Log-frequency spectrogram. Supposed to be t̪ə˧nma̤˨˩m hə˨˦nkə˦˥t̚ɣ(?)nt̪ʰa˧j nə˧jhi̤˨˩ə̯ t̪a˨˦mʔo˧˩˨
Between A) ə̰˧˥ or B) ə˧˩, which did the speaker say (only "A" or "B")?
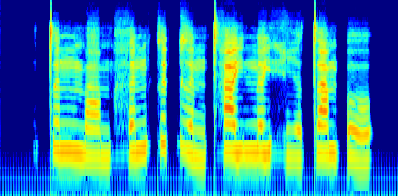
B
